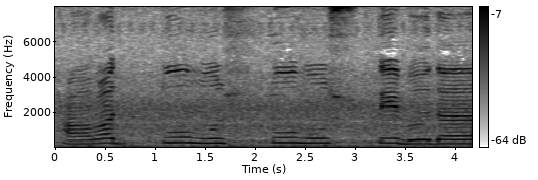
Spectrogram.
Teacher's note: أَرَدْتُمُ اسْتِبْدَالَ، جلدی، رو جلدی لیکن رو موٹا پڑھیں گے، أَرَدْتُم، دال کی آواز پلٹ کے آئے گی · اب سین میں باریک سیٹی ہے، تا جلدی سے پڑھیں گے، با حروف قلقلہ میں سے آواز پلٹ کے آئے گی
